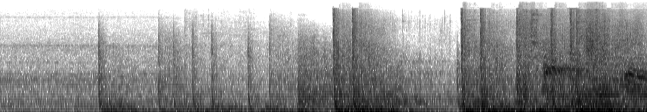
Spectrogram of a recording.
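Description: Sharp gunshots crack out in a Valorant esports match, several spaced single shots building to a louder, denser burst of fire toward the end, with no talk over them.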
